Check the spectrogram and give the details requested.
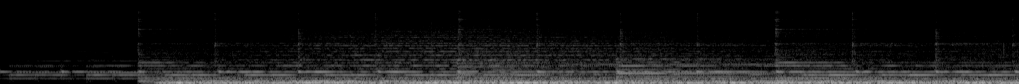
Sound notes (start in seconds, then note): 1.2 ominous music builds; 3.3 discomforting rumble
